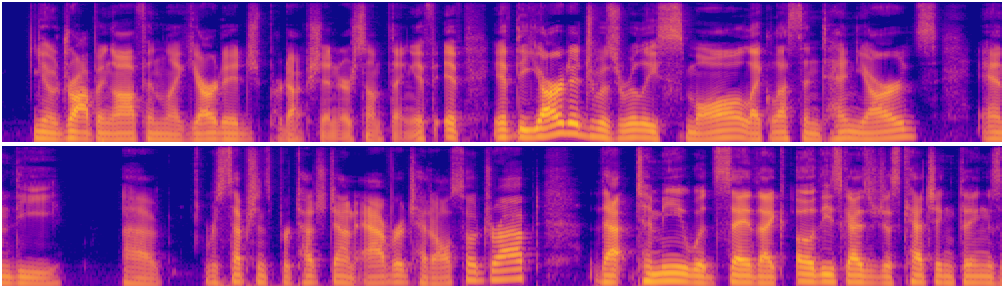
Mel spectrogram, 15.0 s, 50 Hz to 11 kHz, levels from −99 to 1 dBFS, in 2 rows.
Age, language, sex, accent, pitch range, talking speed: 30-49, English, male, American, 100-125 Hz, 185 wpm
